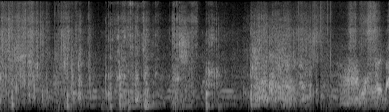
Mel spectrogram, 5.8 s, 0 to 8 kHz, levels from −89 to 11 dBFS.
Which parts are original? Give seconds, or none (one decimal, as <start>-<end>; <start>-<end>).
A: 1.3-4.5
